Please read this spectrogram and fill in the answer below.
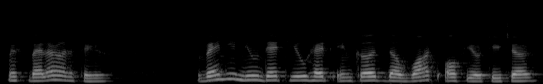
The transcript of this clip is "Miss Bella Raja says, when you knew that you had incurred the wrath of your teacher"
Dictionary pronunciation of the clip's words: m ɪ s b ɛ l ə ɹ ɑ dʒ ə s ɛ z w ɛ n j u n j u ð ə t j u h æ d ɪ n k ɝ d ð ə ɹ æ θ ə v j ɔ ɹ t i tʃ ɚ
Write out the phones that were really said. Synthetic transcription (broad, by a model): m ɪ s b ɛ l ə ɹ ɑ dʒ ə s ɛ z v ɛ n j u n j u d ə t j u h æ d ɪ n k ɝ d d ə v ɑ t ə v j ɔ ɹ t i tʃ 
